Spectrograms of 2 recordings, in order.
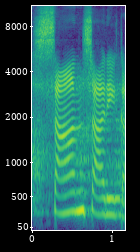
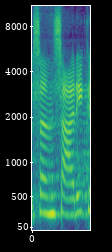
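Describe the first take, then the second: First: सांसारिक said as "saan-saarik"; long nasal "saan" opening सांसारिक. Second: संसारिक said as "san-saarik"; mispronounced short "san" opening संसारिक; short first vowel. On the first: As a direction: stretch सां in सांसारिक. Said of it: "आ की मात्रा आएगी". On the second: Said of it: "संसारिक नहीं आएगा". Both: Shown as a demonstration.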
